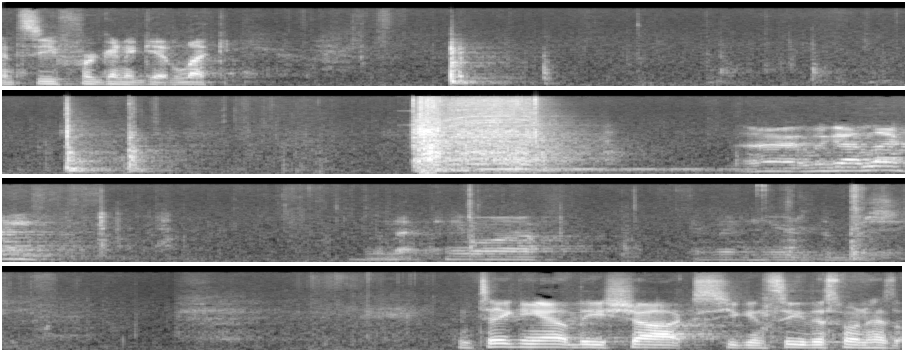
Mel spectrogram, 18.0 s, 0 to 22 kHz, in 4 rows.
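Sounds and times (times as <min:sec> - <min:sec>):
metal grinding burst: 0:06.6 - 0:08.2.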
